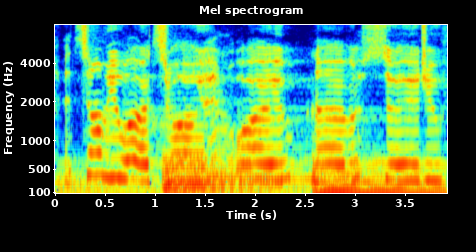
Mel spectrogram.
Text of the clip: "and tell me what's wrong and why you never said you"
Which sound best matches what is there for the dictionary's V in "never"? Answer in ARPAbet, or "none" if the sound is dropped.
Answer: V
